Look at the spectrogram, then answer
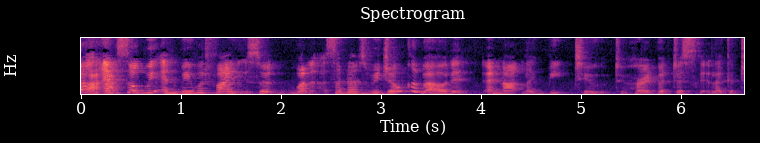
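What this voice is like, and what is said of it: Usual voice. Nothing is said of it.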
